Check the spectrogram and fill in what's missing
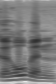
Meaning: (verb) past participle of heben; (adjective) 1. formal, elevated 2. lofty 3. upscale
- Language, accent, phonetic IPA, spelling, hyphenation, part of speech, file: German, Germany, [ɡəˈhoːbm̩], gehoben, ge‧ho‧ben, verb / adjective, De-gehoben.ogg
